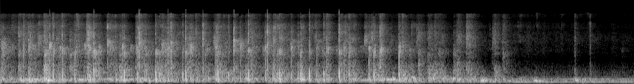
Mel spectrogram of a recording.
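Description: A small group applauding, with dense scattered claps that die away about five seconds in.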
